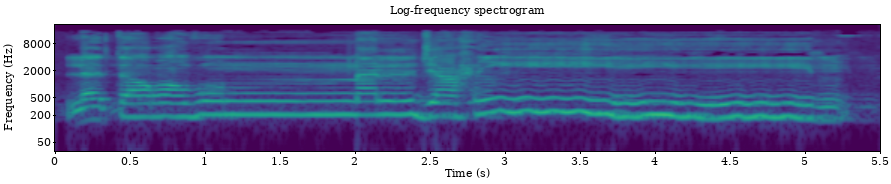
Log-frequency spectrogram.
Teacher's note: لترون الجحیم، لتر، را کو پر کریں گے چونکہ را کے اوپر زبر ہے، اور نون مشدد ہے، اس کے اندر غنہ کریں گے، ایک الف کے برابر ناک میں آواز لے جائیں گے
